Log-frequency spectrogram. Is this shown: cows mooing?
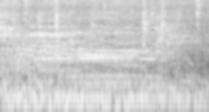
yes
